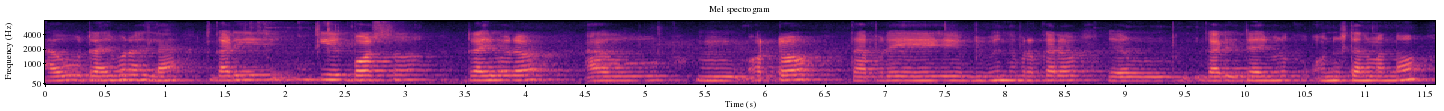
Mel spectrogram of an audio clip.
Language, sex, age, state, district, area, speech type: Odia, female, 45-60, Odisha, Khordha, rural, spontaneous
